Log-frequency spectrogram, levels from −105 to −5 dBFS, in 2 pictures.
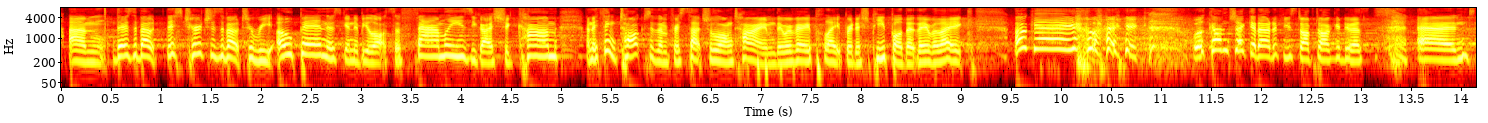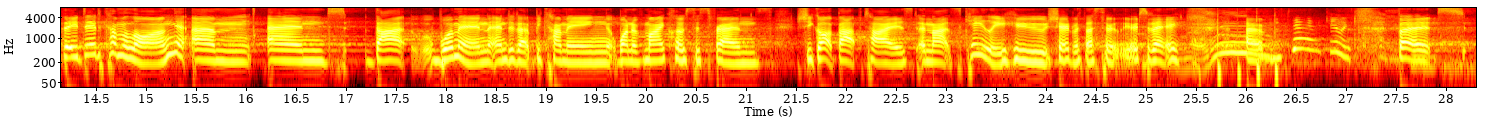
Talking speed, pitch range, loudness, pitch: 185 wpm, 215-305 Hz, -16 LUFS, 235 Hz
